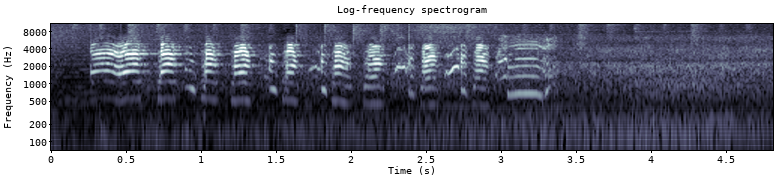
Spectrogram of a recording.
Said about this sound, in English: Wow. That sounds like is it a rubber duck? That's right. It's a literal rubber duck. It's a rubber ducky.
